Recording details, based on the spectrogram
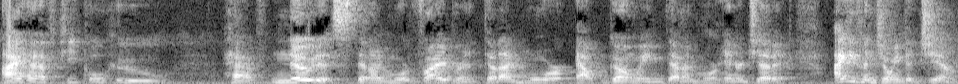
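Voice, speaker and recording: Speaking at a fairly slow pace, a woman with a very deep, low pitch is heard through audible room echo and noticeable background noise. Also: ordinary pitch variation. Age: 60s. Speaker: weight loss patient. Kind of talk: testimonial interview. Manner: animated.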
